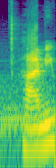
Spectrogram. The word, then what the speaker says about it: James: call it my me Jaime works I was always thrown off by that the that Thomas Rodriguez his first name is James and that's just how they pronounce it Columbia apparently hey man I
